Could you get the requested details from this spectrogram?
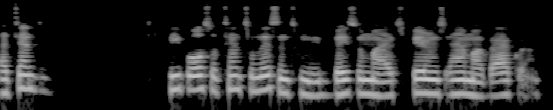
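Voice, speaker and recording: A man in his twenties from Honduras, giving a class presentation and reading through his slides in a measured way with small restarts. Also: a little high, a little mellow, clear, resonant tone. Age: 20s. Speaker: student presenter.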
